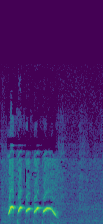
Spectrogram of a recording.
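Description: Someone whistling five short notes in quick succession, the last one sliding down in pitch, over faint street crowd noise.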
